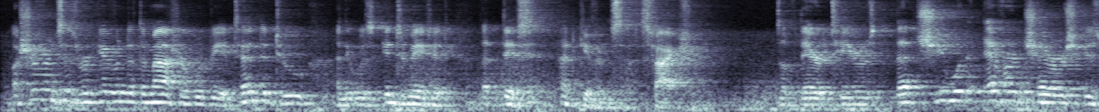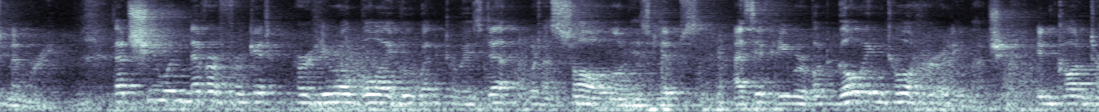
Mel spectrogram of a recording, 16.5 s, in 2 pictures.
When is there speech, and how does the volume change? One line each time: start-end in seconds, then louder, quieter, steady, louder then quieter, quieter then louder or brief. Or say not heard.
0.0-16.4 steady.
